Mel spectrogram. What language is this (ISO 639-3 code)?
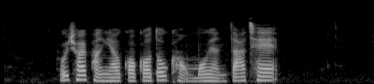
yue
